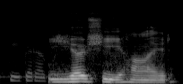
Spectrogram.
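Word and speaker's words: Ryōshū: Ryoshu? No, that's not how you read those letters. Yoshihide. That's how you say it.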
